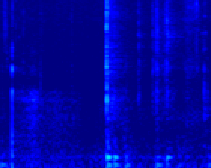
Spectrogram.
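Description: A few faint keystrokes on a computer keyboard, one at the start and a couple about a second later, as a semicolon and a new line are typed.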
